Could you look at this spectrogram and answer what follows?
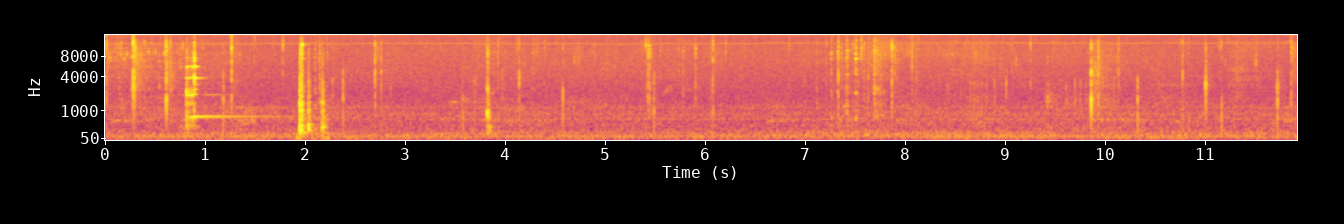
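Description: Glassware clinks and knocks as wine is poured: a wine glass rings briefly about a second in as the bottle touches it, then a sharp knock and a few smaller clicks as the glass bottle is set down on the table and its cork pushed back in.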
